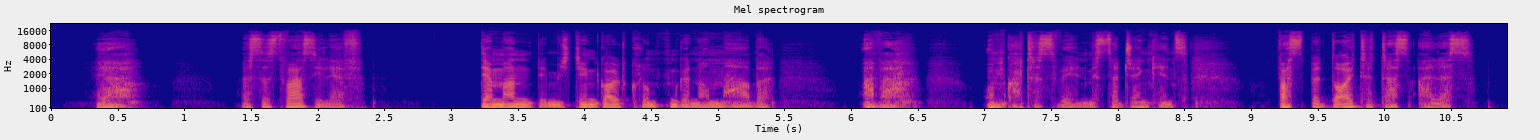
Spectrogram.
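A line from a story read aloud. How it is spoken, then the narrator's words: Quiet fearful. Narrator (German): erhob schwer und mühsam den Kopf, blickte den Detektiv mit einem furchtsamen Blick an und sagte leise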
